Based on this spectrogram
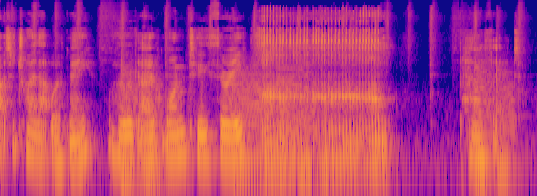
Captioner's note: snort!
